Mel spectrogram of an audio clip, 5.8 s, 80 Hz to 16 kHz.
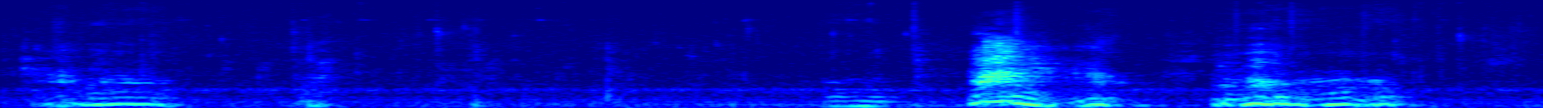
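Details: Shiba Inu puppy Bowie, a female one day short of five months old, indoors on Valentine's Day, February 14, 2016, with a giant bone gift; low grumbling growls and short harmonic whines in bursts, strongest toward the end.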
